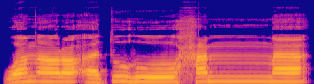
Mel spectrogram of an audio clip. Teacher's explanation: یہ حَمَّا ہا جو ہے یہ باریک والا ہے، خَمَّا نہیں ہے، یہاں پر مسٹیک لوگ کرتے ہیں.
